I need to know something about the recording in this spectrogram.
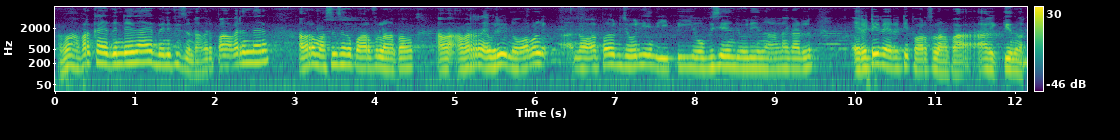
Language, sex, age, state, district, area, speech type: Malayalam, male, 18-30, Kerala, Kottayam, rural, spontaneous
